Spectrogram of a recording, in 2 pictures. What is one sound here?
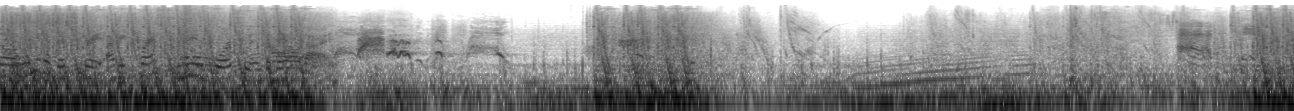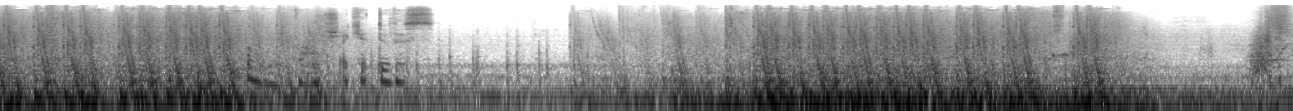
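Energy weapons fire in rapid bursts with loud electronic blasts.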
